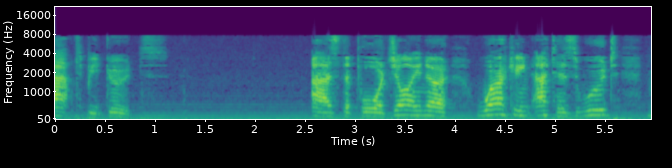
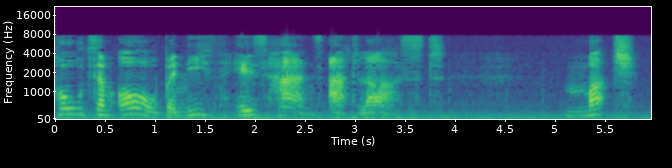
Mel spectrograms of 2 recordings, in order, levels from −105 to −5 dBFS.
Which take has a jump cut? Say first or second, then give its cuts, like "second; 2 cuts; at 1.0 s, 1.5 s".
first; 1 cut; at 2.5 s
